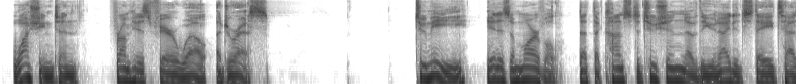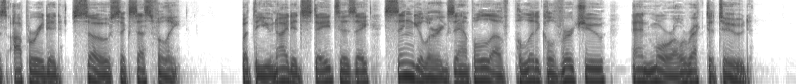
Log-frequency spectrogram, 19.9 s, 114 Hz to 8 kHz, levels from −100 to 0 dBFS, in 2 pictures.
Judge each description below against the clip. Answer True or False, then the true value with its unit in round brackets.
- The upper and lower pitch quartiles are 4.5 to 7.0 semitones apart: True (5.4 semitones)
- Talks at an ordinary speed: False (110 wpm)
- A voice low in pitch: True (105 Hz)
